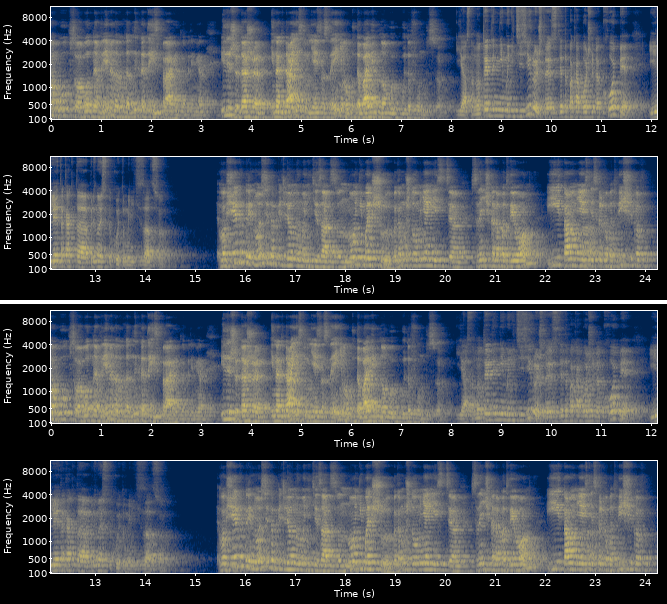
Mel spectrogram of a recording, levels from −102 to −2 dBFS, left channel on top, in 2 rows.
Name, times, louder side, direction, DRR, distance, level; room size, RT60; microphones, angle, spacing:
voice 1, 0.0-3.0 3.4-7.8 15.4-21.7 22.0-23.9, left 1 dB, 5° right, -3 dB, 0.6 m, -28 dB
voice 2, 8.1-11.6 12.0-14.4 22.7-23.0, left 3 dB, 50° left, 3 dB, 0.3 m, -32 dB
3.1 x 2.4 x 3.4 m, 1.1 s
head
